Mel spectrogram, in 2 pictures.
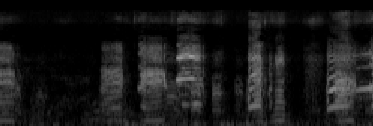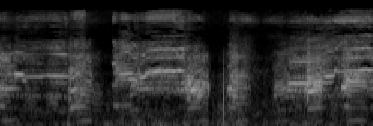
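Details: Geese duetting at the Sosúa river mouth, Dominican Republic, give rapid strings of short, nasal honks that grow into longer, louder, overlapping blaring calls toward the end.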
